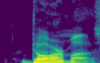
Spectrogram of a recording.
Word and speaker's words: Dharma: Santana drama is the Hindu way of life. We teach the creator. Did I say that right? Santana Dharma. Sorry, I didn't see the R there.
